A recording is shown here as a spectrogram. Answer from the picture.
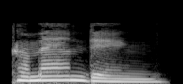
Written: commandingness

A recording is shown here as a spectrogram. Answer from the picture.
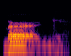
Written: burg

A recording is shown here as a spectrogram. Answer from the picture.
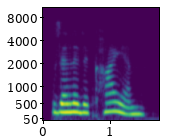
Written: xenodochium

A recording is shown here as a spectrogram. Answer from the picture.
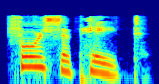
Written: forcipate

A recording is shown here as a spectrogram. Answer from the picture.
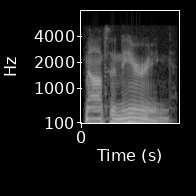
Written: mountaineering

